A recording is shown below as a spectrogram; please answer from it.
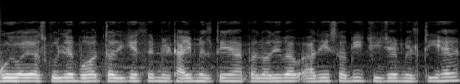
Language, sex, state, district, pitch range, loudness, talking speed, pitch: Hindi, male, Chhattisgarh, Korba, 150-155 Hz, -15 LUFS, 210 wpm, 155 Hz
